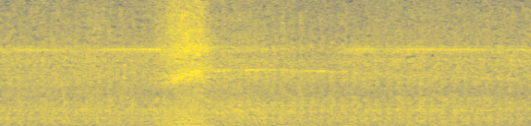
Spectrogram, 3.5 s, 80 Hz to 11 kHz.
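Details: Constellation 19-320 diesel truck after engine rebuild (new piston, rebored cylinder): even diesel drone with one brief rev swell, no knocking or whistling; engine noise now gone, running clean and healthy.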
